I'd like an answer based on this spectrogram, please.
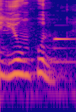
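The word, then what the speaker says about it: Junghuhn: Selanjutnya ada namanya iklim Junghun atau dibacanya Yunghun.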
